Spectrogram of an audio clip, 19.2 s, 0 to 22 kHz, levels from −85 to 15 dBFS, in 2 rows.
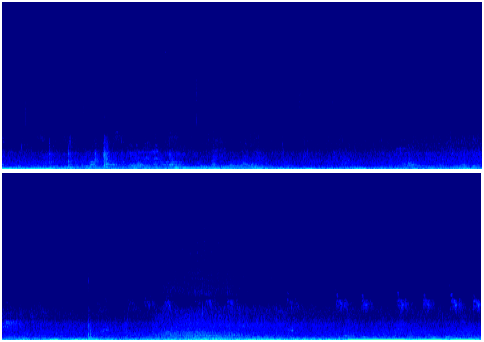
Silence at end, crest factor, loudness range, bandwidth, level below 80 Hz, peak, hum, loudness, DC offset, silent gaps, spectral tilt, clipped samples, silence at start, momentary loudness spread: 0 s; 14 dB; 9 LU; 13.5 kHz; -50 dBFS; -36 dBFS; none; -53 LUFS; under 0.1%; none; -7 dB/octave; under 0.1%; 0 s; 10 LU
